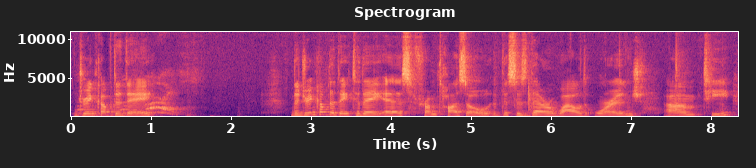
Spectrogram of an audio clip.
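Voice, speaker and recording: A young woman hosting her planner channel, chatting casually to camera, her voice raspy from a cold and full of little fillers. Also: on the low side, takes it slowly, background noise. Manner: chatty, lots of fillers like kind of and like.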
